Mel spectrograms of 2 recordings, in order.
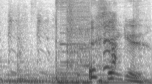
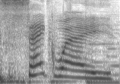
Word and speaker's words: Segway: Segu. Both wrong again. Segway.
